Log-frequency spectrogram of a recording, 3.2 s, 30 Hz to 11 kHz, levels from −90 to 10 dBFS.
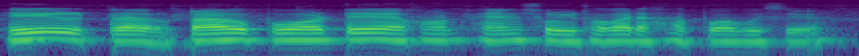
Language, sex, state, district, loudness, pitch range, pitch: Assamese, male, Assam, Sonitpur, -17 LUFS, 150-165 Hz, 160 Hz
